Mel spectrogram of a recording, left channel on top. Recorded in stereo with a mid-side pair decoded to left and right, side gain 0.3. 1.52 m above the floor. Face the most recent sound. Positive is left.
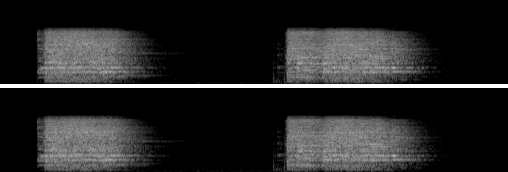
turn(degrees=5)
